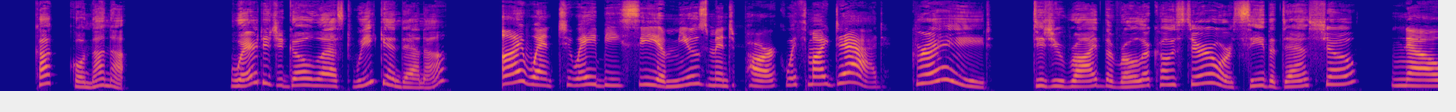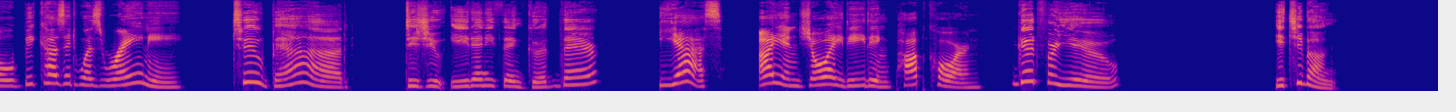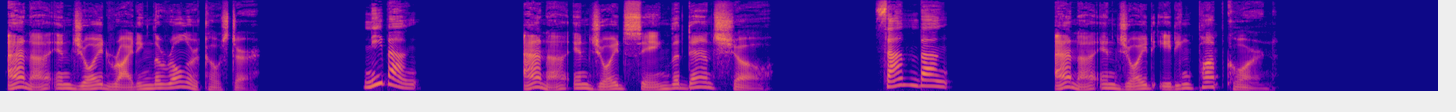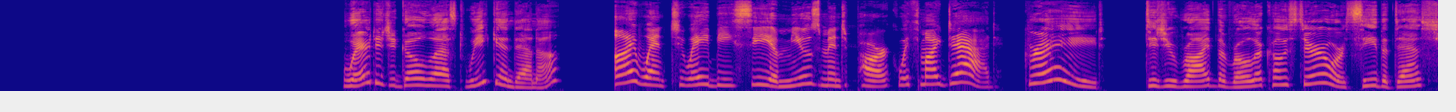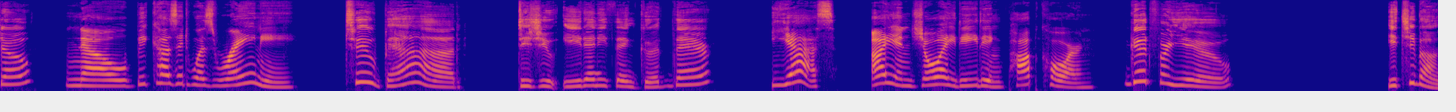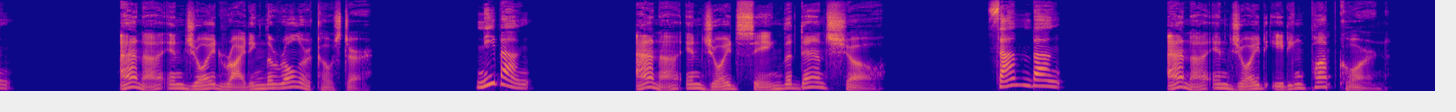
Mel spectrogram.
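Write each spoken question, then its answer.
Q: 1番 Anna enjoyed riding the roller coaster. 2番 Anna enjoyed seeing the dance show. 3番 Anna enjoyed eating popcorn.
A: 3: Anna enjoyed eating popcorn.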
